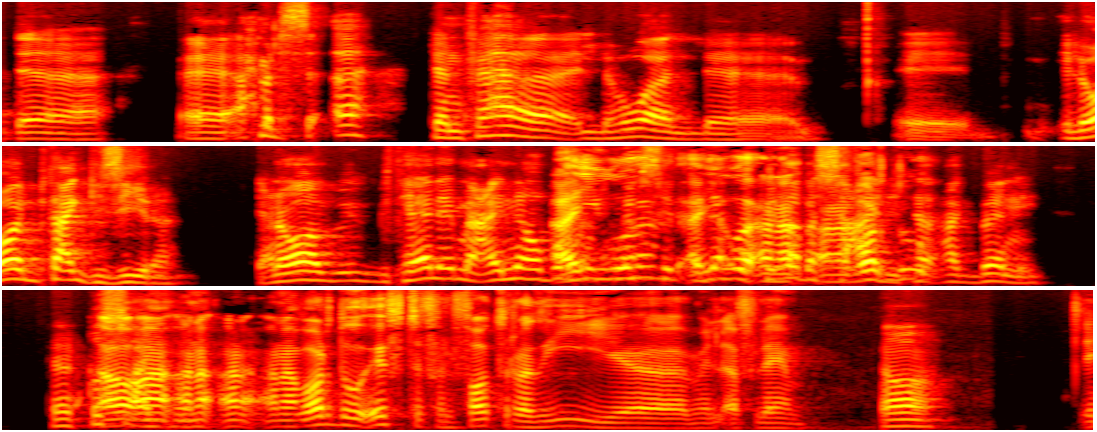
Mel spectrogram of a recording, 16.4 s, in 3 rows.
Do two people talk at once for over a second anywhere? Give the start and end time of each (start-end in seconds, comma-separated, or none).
8.2-10.2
